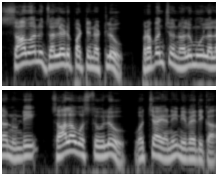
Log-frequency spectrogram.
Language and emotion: Telugu, neutral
